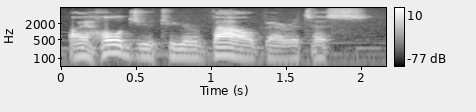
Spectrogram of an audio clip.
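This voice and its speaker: A man's voice: fairly low pitch, a little mellow, natural voice. Man acting a solemn, resolute warrior leader over music. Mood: stern, firm. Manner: formal, earnest, deliberate phrasing. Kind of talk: fan audio drama acting.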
